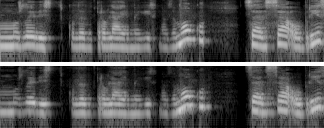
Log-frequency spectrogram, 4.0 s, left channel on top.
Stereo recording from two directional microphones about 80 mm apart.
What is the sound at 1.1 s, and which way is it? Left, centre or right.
Speech, left.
